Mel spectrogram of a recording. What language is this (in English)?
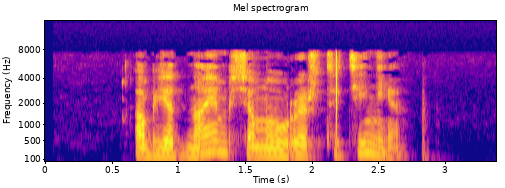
Belarusian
